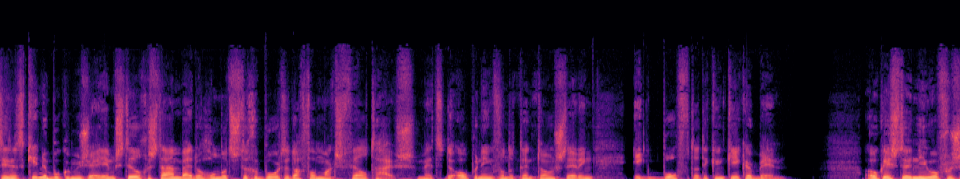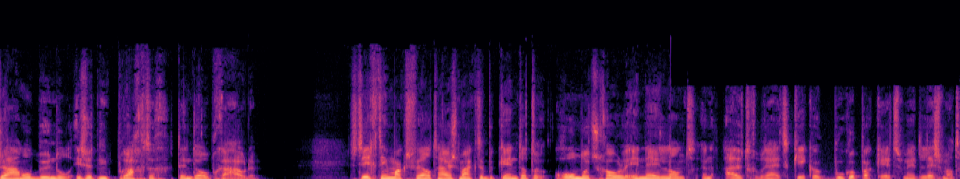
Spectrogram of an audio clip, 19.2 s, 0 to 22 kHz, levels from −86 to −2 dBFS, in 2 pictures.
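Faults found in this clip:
Corrupt frame decoded, 14.97–14.99 s, right after "maakte bekend dat": brief chirp-like blip in the speech, one decoder frame's length. Damaged bits in a compressed frame were decoded anyway, so misread gains put energy at wrong frequencies. Burst peaks around -25 dBFS. Component: codec/transport path.

Input switched to a poorer device, 16.31 s to end, after "scholen in": abrupt dull, boxier tone with no gap at the switch. Top band now stops at 11.4 kHz, level drops about 5 dB, and a new noise floor sits roughly 40 dB under the speech. Likely cause: capture moved to a lower-grade microphone or headset profile.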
